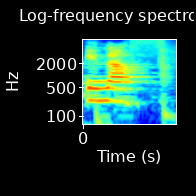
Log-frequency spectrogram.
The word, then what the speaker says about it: enough: how to pronounce it GH in enough is pronounced as f f so we say fair enough fa enough fa enough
